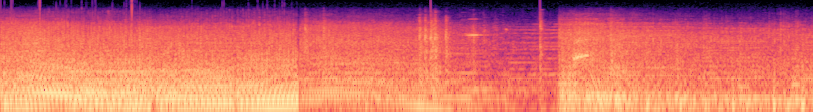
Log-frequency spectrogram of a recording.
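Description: Motor vehicle engines running under film score music, with a sudden loud burst a little past halfway.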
